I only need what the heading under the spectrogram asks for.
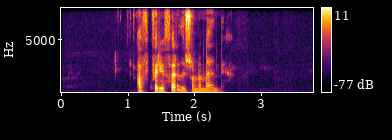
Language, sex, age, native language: Icelandic, female, 30-39, Icelandic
